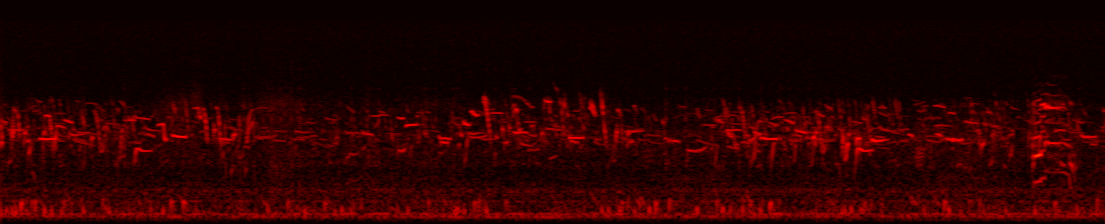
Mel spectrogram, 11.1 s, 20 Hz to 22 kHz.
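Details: Greater sage-grouse displaying at a lek in Eastern Montana in April 2020 give a steady stream of low, bubbling pops and gulps from several birds, while songbirds, mostly western meadowlarks, chirp and twitter above.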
